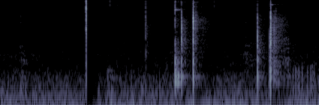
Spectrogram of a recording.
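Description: Sheet glass being nipped and snapped with hand pliers: about six sharp, separate cracks and clinks of glass, the loudest a little over a second in, some with a short ring after.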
